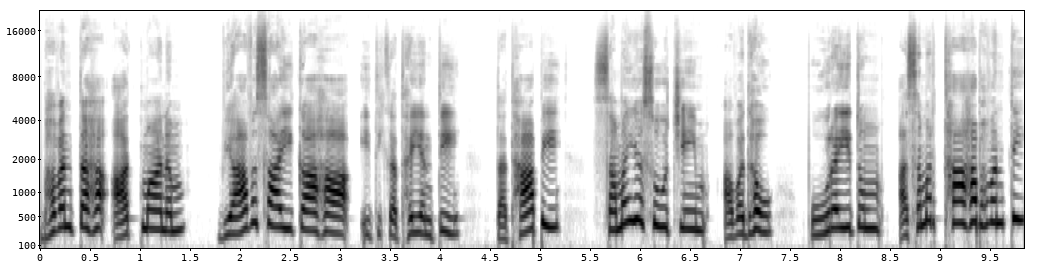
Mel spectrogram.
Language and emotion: Sanskrit, disgusted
